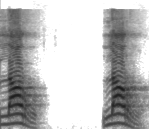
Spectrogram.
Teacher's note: র সাকিন, তার ডাইনে জবর মোটা আওয়াজে পড়তে হবে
